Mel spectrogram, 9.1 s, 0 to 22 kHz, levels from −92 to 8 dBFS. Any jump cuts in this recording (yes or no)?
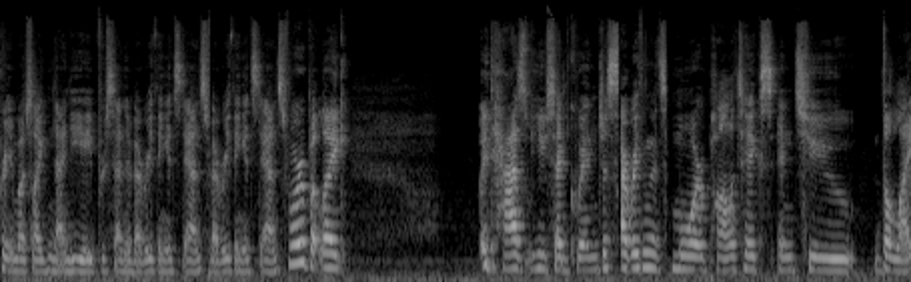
yes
